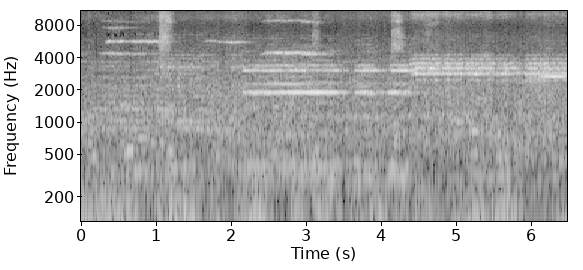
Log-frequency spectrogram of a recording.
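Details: Rumbling rail traffic with high, sustained wheel squeals and metallic screeching, and no animal voice.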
